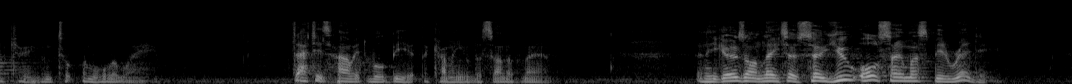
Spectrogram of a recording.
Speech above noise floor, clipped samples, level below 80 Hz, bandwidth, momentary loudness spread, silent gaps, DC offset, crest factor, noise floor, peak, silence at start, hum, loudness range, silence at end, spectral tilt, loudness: 31 dB; under 0.1%; -66 dBFS; 8 kHz; 17 LU; none; under 0.1%; 20 dB; -65 dBFS; -16 dBFS; 0 s; none; 11 LU; 0.7 s; -5.5 dB/octave; -34 LUFS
